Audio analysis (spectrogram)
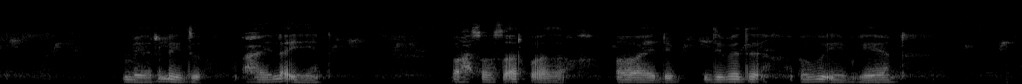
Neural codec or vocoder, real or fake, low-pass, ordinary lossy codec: none; real; 19.8 kHz; AAC, 32 kbps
